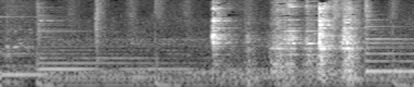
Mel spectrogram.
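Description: Quiet background guitar music, with a few light metallic clinks of small tools being picked up and set down on a workbench between about one and two seconds in.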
